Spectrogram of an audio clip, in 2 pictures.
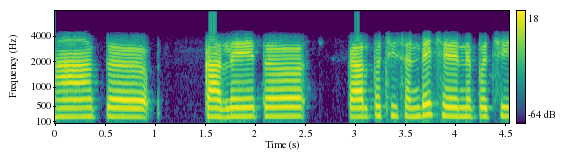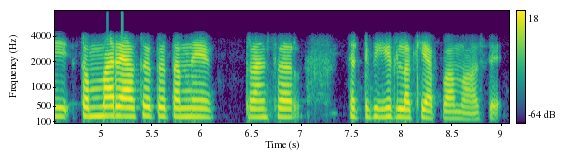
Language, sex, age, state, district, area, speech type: Gujarati, female, 18-30, Gujarat, Valsad, rural, conversation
